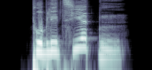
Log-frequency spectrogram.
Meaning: inflection of publiziert: 1. strong genitive masculine/neuter singular 2. weak/mixed genitive/dative all-gender singular 3. strong/weak/mixed accusative masculine singular 4. strong dative plural
- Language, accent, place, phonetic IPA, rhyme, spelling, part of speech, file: German, Germany, Berlin, [publiˈt͡siːɐ̯tn̩], -iːɐ̯tn̩, publizierten, adjective, De-publizierten.ogg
